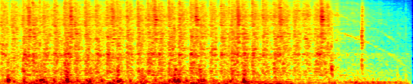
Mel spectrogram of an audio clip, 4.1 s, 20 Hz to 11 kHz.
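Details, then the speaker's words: 1991 GMC Suburban off-road build stalled on the trail and won't restart: uneven starter churning about three turns a second, cranks but never catches; no fuel suspected, not confirmed. "no fuel well we broke it just not in the way we wanted to"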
